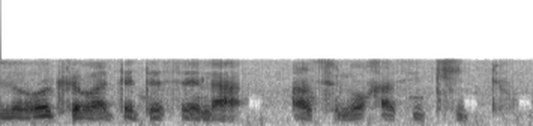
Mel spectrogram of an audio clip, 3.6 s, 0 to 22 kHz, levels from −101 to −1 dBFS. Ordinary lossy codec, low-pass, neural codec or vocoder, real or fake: none; 3.6 kHz; vocoder, 22.05 kHz, 80 mel bands, WaveNeXt; fake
